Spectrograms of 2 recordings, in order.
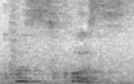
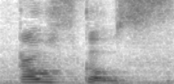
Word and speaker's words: couscous: আজকে আমি রান্না করবো খুসখুস ও খুসখুস হ্যাঁ এই যে খুসখুসের বানানটা দেখান বন্ধুদেরকে কাউস কাউস কিন্তু বলে খুসখুস একদম অরিজিনাল মরক্কা নামে রেসিপিটা দেখাবো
